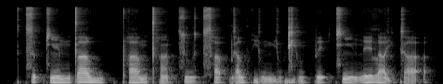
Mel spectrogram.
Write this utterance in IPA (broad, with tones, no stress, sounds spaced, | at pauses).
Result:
t͡s ə˦ p̚ ɕ ẽ˧ m t̪ a˥˧ w | pʰ a˧ m t̪ʰ ã˨ t̚ s u˨˩ t͡sʰ a˨ p̚ ɡ a˧ w k j u˨˩ m j u˨˩ ɡ j u˨˩ p e˨ ʔ t͡ɕ ĩ˨˩ n̪ e˦ l a˨˩ j k a˨ ʔ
